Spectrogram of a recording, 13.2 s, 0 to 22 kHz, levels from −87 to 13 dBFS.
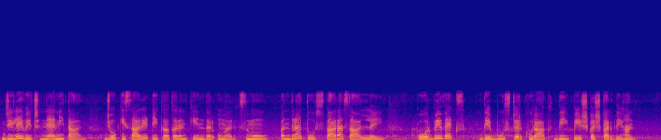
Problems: constant background noise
